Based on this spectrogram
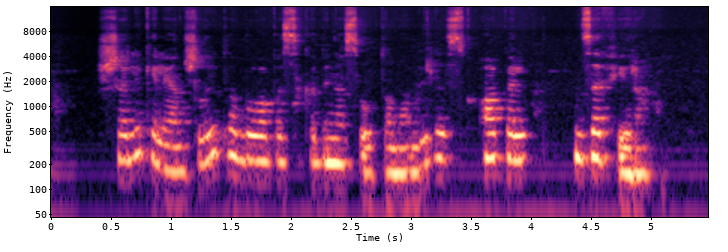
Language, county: Lithuanian, Kaunas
